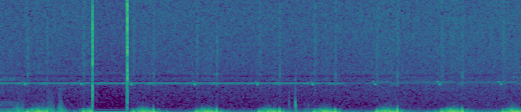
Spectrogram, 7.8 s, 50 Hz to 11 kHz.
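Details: 1955 Johns Hopkins heart sound lab recording, pure pulmonary stenosis, at third left intercostal space beside sternum: regular heartbeat near 64 a minute, rough systolic murmur and faint diastolic whisp.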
